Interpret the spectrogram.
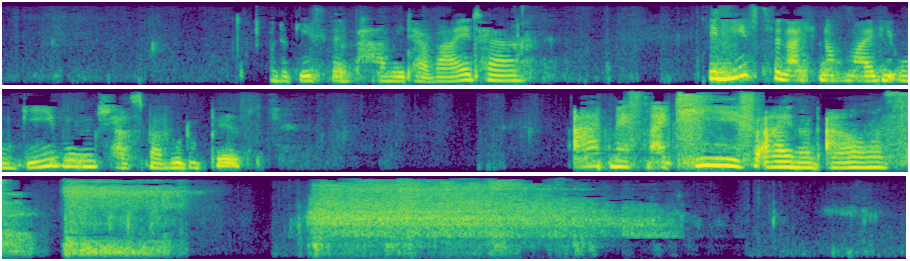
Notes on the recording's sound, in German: Wir machen einen gemeinsamen Spaziergang (deswegen auch die etwas ungewöhnliche Tonqualität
